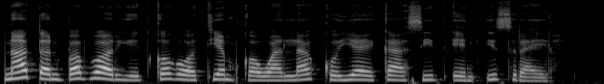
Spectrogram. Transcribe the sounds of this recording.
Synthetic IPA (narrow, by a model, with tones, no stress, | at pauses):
na˦t̪a˨nba˦bɔ˦ɾje˨t̪kɔ˦ɡɔ˨t̪jɛ˦mkɔ˨wa˨lːa˦ko˨ja˦ɛ˨ka˦si˦d̪e˨ni˦sɾa˨ɛ˨l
